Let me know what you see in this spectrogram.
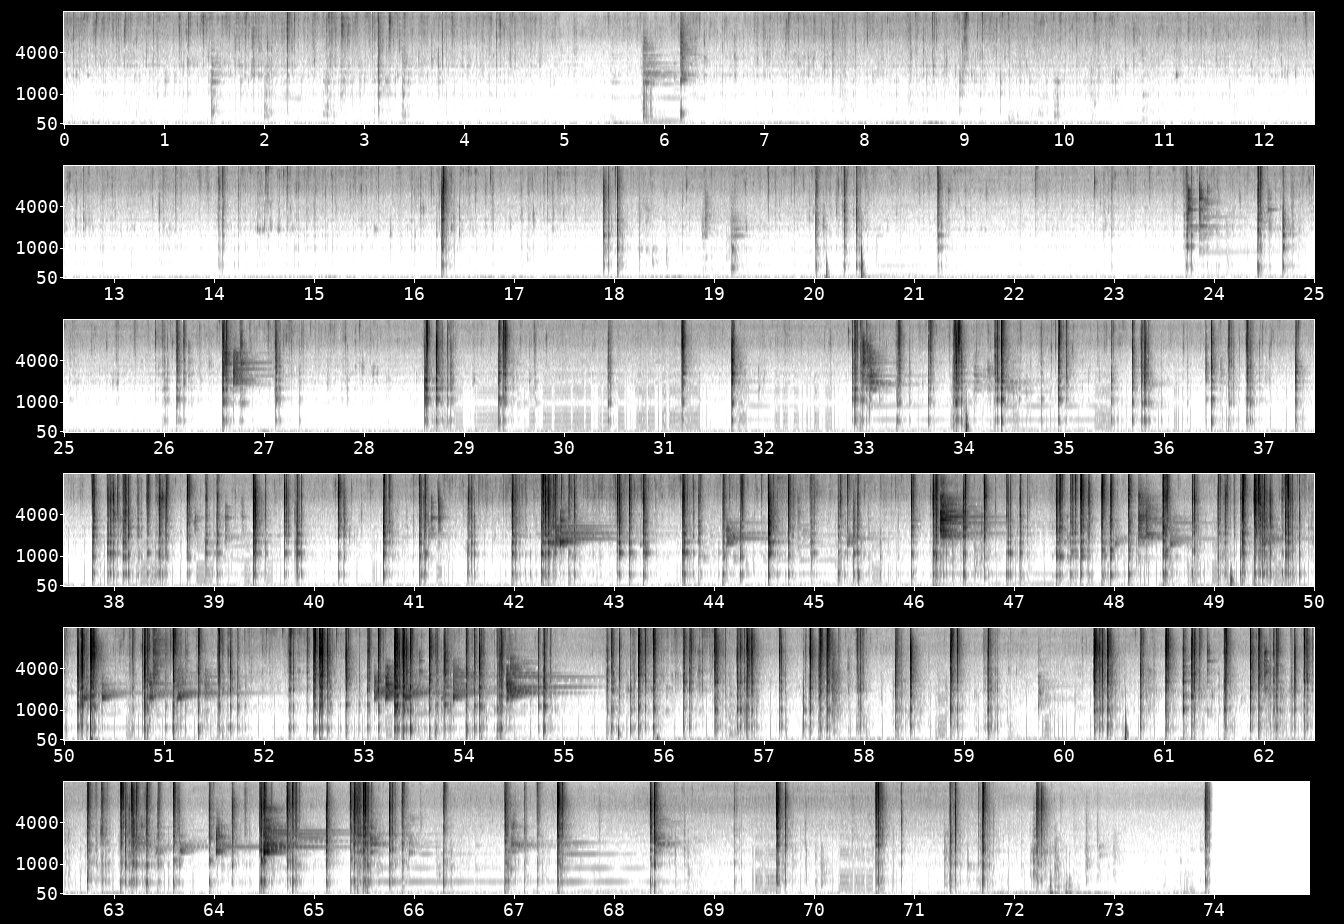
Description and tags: Popcorn sizzling in a pot and popping.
